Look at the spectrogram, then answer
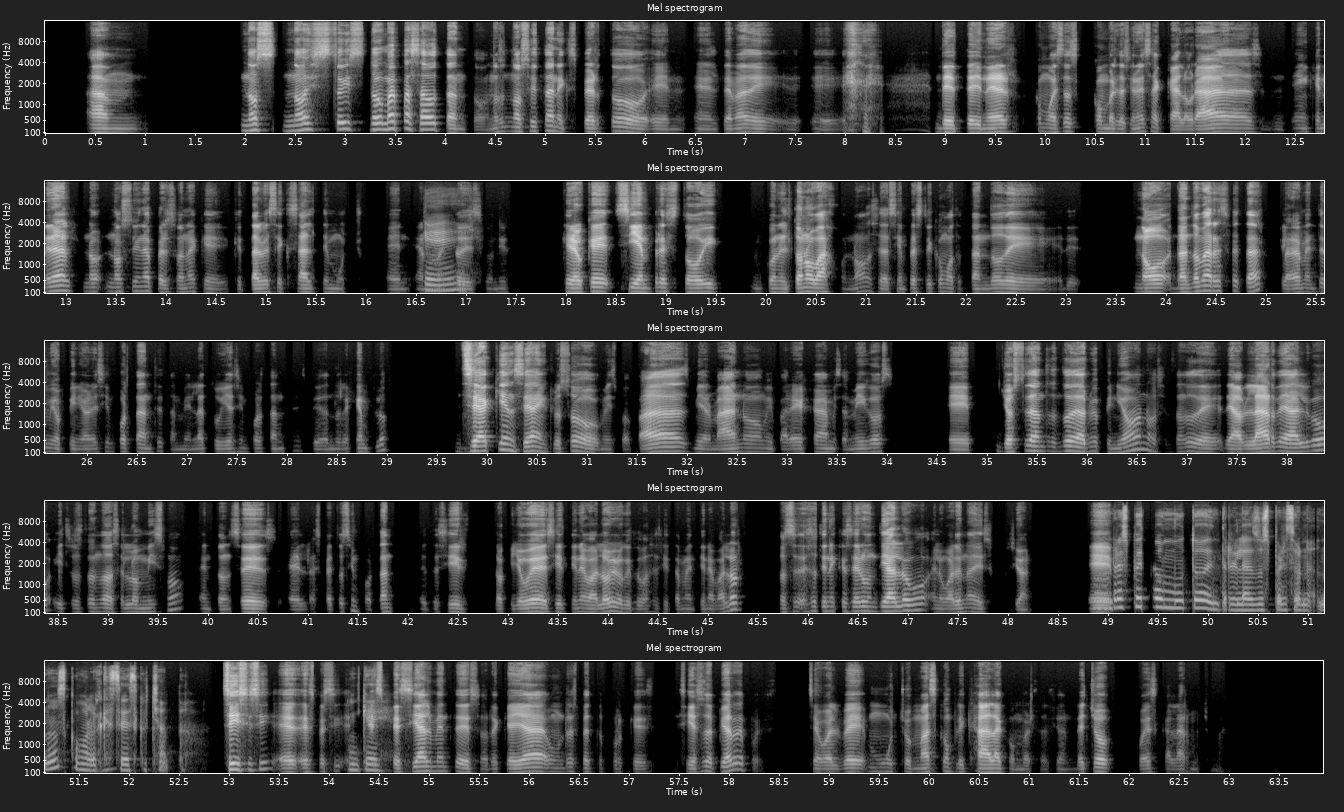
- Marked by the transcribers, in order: chuckle
- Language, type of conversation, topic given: Spanish, podcast, ¿Cómo manejas las discusiones sin dañar la relación?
